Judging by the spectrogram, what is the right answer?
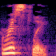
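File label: "gristly", English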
